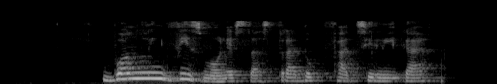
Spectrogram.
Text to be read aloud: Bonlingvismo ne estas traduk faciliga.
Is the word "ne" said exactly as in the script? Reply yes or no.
no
